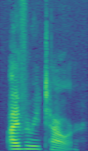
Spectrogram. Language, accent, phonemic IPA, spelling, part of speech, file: English, US, /ˈaɪvəɹi ˈtaʊɚ/, ivory tower, noun / adjective, En-us-ivory tower.ogg
- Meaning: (noun) A sheltered, overly-academic existence or perspective, implying a disconnection or lack of awareness of reality or practical considerations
